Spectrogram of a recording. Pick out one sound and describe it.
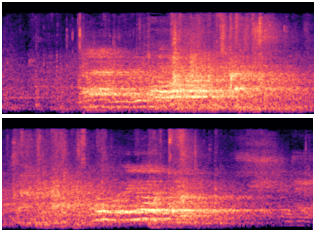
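Young people shout together in rhythm, echoing in a large hall.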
